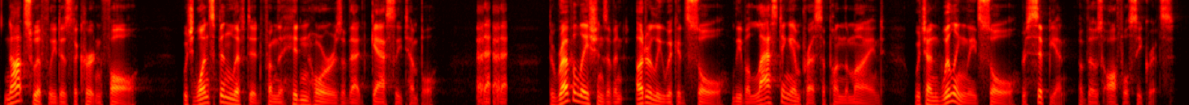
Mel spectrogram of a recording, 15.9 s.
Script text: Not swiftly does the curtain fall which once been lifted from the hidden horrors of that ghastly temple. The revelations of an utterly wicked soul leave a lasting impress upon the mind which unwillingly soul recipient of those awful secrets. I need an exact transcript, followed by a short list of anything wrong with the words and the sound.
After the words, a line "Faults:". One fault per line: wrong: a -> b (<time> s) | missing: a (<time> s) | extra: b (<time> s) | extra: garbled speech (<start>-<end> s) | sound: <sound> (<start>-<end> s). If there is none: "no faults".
Not swiftly does the curtain fall which once been lifted from the hidden horrors of that ghastly temple. The revelations of an utterly wicked soul leave a lasting impress upon the mind which unwillingly soul recipient of those awful secrets.
Faults:
sound: laugh (6.4-6.8 s)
